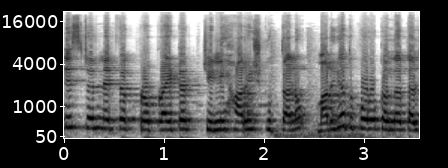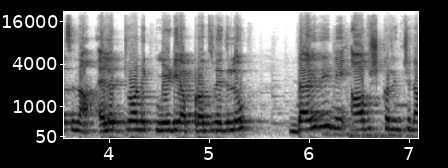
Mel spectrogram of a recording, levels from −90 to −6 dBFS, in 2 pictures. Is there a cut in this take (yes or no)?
no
